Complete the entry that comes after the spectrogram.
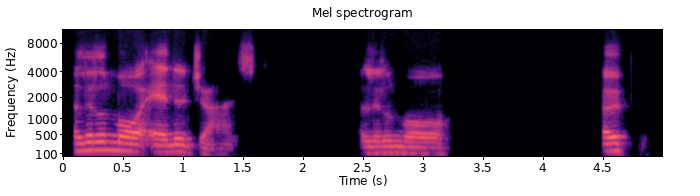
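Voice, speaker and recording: A man leading a guided meditation as a teacher, giving measured instructions in short, spaced phrases. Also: mid-range voice, a little mellow, lo-fi sound.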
